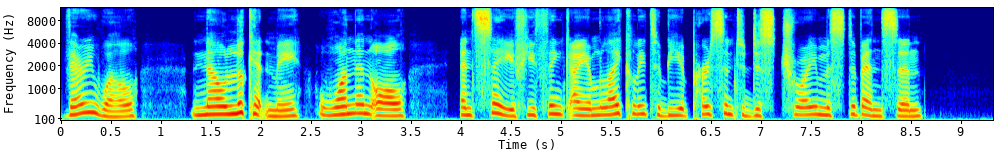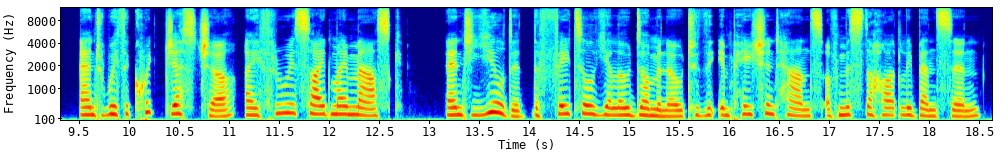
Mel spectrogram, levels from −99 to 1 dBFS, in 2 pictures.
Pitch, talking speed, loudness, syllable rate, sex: 210 Hz, 160 wpm, -18 LUFS, 4.4 syllables/s, female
